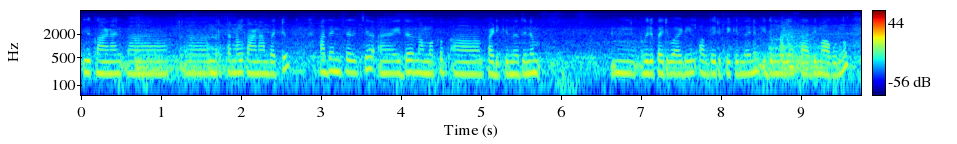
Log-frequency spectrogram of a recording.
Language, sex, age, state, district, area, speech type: Malayalam, female, 30-45, Kerala, Idukki, rural, spontaneous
